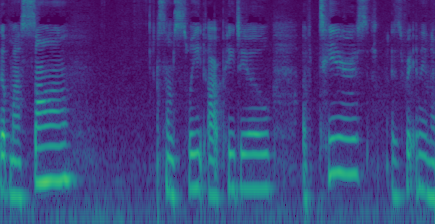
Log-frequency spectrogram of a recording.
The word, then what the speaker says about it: arpeggio: I think it's arpeggio. – It's arpeggio. Arpeggio.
